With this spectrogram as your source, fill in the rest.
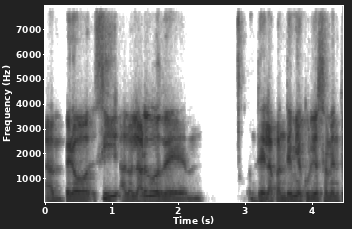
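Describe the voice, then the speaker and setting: The voice belongs to a man. His speech is fairly slow. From Sweden (born in Argentina). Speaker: novelist. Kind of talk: panel discussion. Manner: halting, many fillers and repetitions.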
